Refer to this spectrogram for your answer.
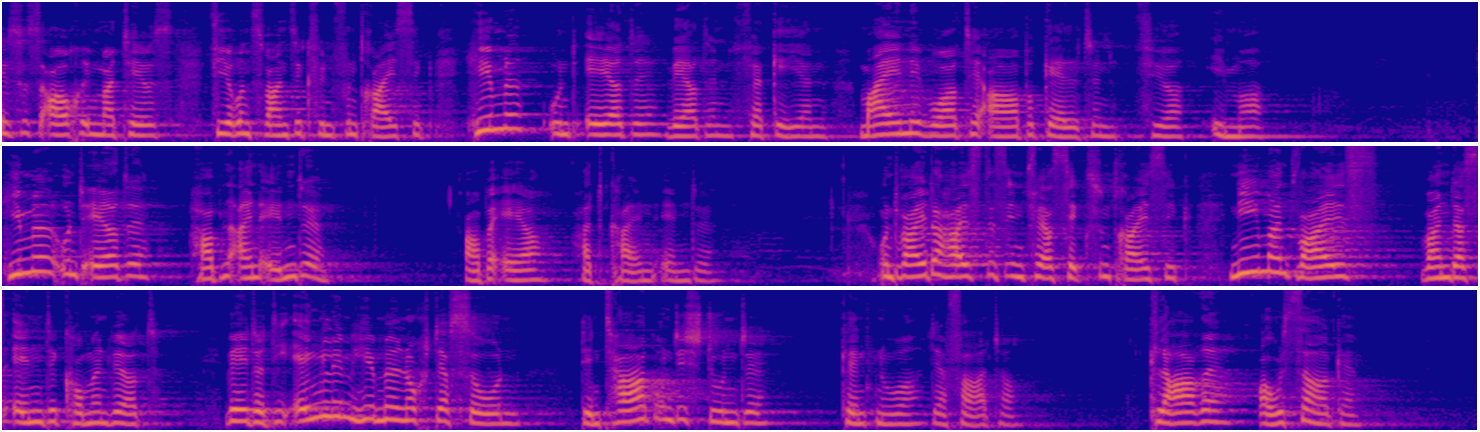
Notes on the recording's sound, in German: predigt im Missionswerk Karlsruhe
